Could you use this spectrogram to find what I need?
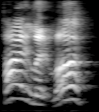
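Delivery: loud, high friendly holler; shouted greeting. Retold or imitated. Man hailing Luke Littler across there, shouted greeting. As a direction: call out across the street to someone famous. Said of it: "I shouted".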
